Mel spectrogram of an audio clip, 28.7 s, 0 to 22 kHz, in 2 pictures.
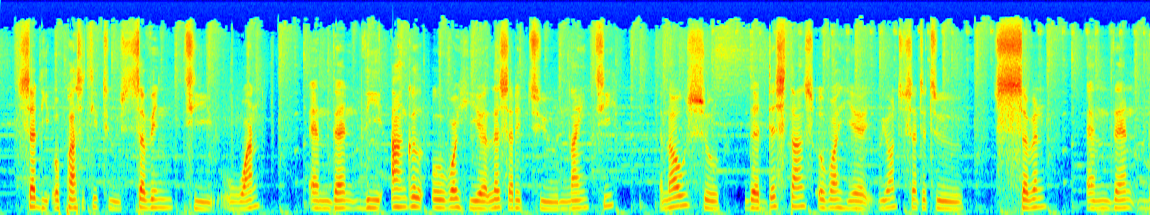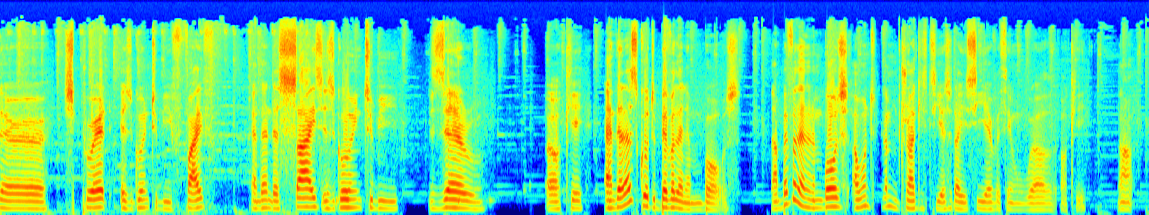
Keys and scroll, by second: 2.5 7, 3.6 1, 6.9 9, 7.0 0, 12.4 7.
